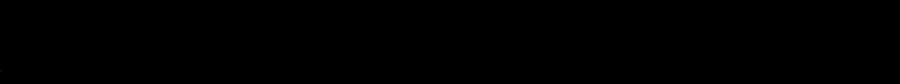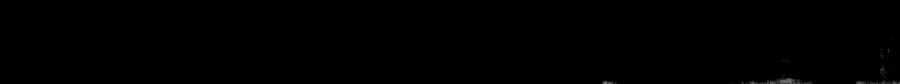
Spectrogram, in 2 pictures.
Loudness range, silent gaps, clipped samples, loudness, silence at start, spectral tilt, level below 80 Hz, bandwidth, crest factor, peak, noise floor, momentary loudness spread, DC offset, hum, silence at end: 7 LU; none; under 0.1%; -55 LUFS; 0 s; -5 dB/octave; -66 dBFS; over 20 kHz; 28 dB; -34 dBFS; -78 dBFS; 20 LU; under 0.1%; none; 0 s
